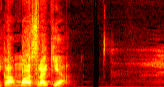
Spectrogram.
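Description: A man's voice reading Urdu news narration stops a little under a second in, followed by near silence with a faint click.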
